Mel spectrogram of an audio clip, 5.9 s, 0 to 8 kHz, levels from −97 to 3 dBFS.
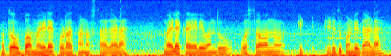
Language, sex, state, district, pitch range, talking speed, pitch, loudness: Kannada, male, Karnataka, Bangalore, 100-120 Hz, 110 wpm, 110 Hz, -17 LUFS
